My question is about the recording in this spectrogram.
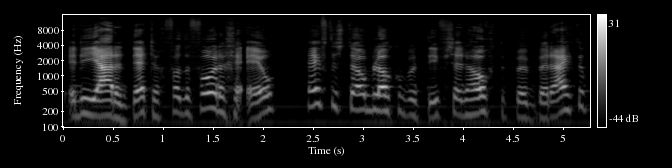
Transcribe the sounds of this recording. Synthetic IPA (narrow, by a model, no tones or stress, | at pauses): ʔɪndəjaːɾədɛɹtəχfɑndəvoːɾəχəʔeːwˠ | hejftdəstowmlowkomotifsɛjnɦowχtəpɵnt̚bəɾɛjk̚tɔp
